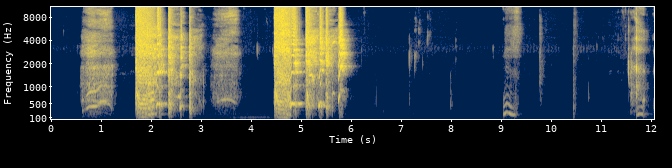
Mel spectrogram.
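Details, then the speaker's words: Adult at home in the fifth week of whooping cough, on codeine liquid and using a vaporiser, has a morning coughing fit: harsh clustered coughs with throat clearing and strained voiced sounds between bursts; pertussis coughing fit. "yeah I'll te it off after this coughing fit bit stops in the morning"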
